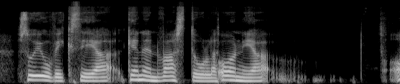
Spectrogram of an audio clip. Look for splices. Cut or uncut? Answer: cut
